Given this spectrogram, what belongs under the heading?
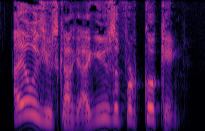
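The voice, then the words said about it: Bad Ukrainian accent. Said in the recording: “I always do bad Ukrainian ... Accent.”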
